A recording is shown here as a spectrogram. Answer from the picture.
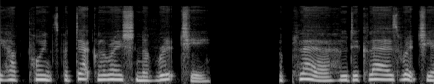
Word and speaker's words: rīchi: Some variations of Mahjong, most notably Japanese and Korean ones, allow a player to declare Richi, Lizi. Sometimes known as Reach, as it is phonetically similar.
